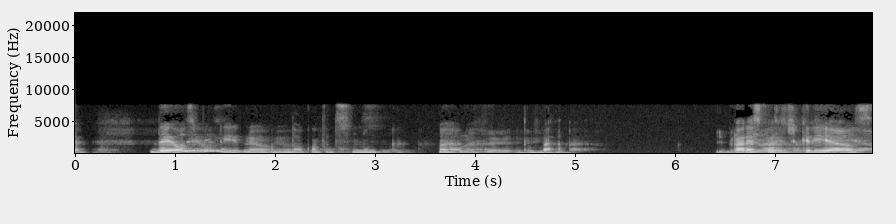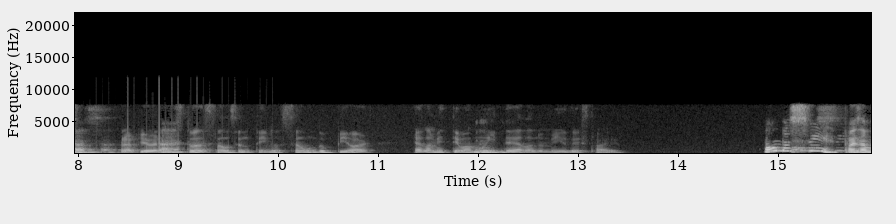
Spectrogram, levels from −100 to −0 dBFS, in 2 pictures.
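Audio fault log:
Throughout: echo with no canceller. The far end's loudspeaker feeds its microphone and nothing subtracts it, so the speech returns after the network round trip. Every phrase is trailed, roughly 300 ms later, by a thinner copy about 14 dB quieter.
8.05–10.07 s: periodic USB or driver dropouts. Something blocks the audio path every 63 ms, and about a millisecond of signal is skipped each time, around thirty in all. The cuts are heard as an evenly spaced run of small ticks that sound only while speech is present.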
